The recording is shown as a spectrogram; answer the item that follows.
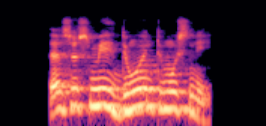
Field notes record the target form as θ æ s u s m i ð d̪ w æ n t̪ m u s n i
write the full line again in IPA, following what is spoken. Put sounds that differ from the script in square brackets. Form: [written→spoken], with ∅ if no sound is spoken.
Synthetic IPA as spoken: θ æ s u s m i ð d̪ w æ n t̪ m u s n i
